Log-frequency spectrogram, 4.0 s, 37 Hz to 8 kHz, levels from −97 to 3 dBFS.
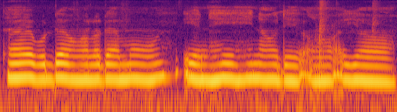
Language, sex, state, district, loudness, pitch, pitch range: Chakma, female, Tripura, Unakoti, -13 LUFS, 180 Hz, 175-190 Hz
